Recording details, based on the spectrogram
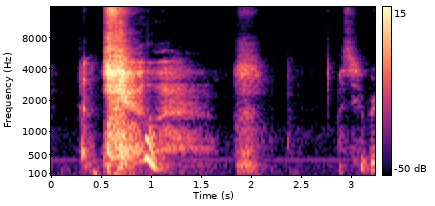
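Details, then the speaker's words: Woman's sneeze deliberately induced with chhinkni sneezing powder during a sneezing fit: a sharp intake, then one forceful sneeze, followed by quiet breaths and murmurs in a small room. "Oh, I have to sneeze again. Jeez. I have to sneeze. Oh my god. Wow. Those are super strong."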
